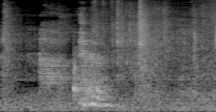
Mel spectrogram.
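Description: A person coughing: a rough cough about half a second in, followed by a shorter one.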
